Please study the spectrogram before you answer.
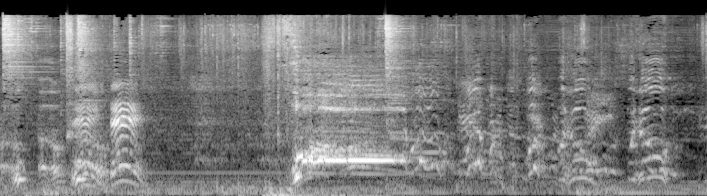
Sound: laugh; laugh

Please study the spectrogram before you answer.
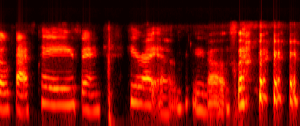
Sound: laughs

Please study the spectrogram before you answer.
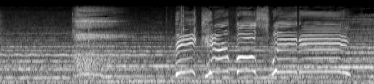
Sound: gasping

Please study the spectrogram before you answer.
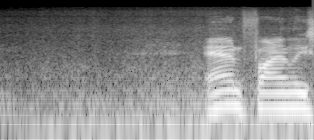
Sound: geyser roaring

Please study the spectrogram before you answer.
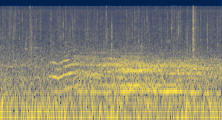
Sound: wild animal roaring

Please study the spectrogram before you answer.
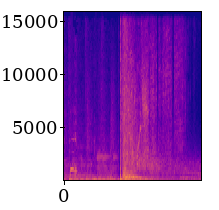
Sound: bang

